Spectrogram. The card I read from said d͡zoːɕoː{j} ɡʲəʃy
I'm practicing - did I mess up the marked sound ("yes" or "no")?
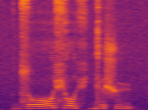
yes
